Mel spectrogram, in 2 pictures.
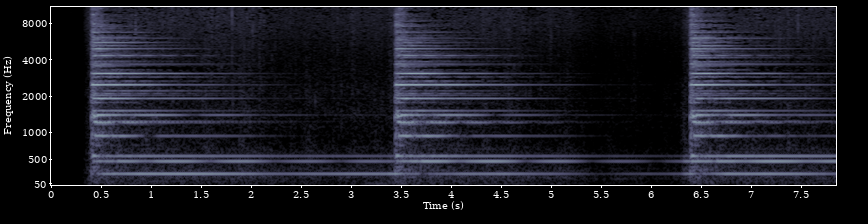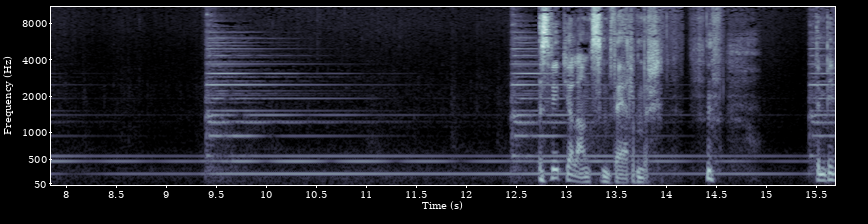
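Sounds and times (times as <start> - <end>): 
church bell striking: 0.4 - 15.6
speech: 12.7 - 14.6, 15.5 - 15.6.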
